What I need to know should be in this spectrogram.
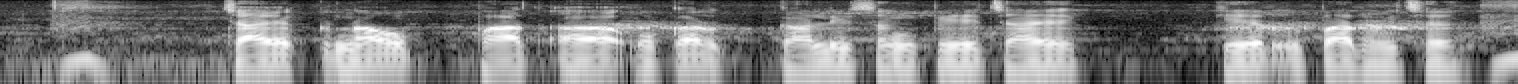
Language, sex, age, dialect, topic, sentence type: Maithili, male, 36-40, Eastern / Thethi, agriculture, statement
